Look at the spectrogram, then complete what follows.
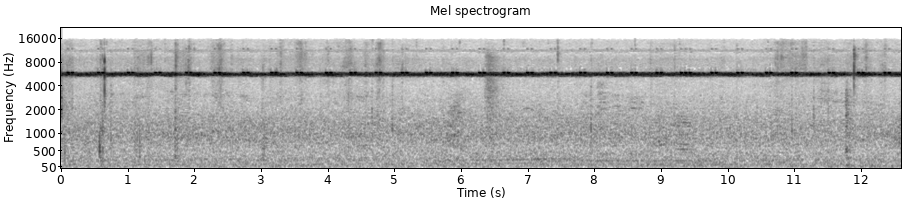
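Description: Night insects trilling: one unbroken, steady high-pitched tone. A few faint light ticks sound about half a second in, around the middle and near the end.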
